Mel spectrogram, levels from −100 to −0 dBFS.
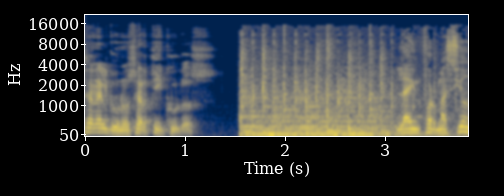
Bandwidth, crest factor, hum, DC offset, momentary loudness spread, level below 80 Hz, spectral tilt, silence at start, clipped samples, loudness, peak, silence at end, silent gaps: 15.5 kHz; 14 dB; none; under 0.1%; 10 LU; -24 dBFS; -5.5 dB/octave; 0 s; under 0.1%; -18 LUFS; -2 dBFS; 0 s; none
